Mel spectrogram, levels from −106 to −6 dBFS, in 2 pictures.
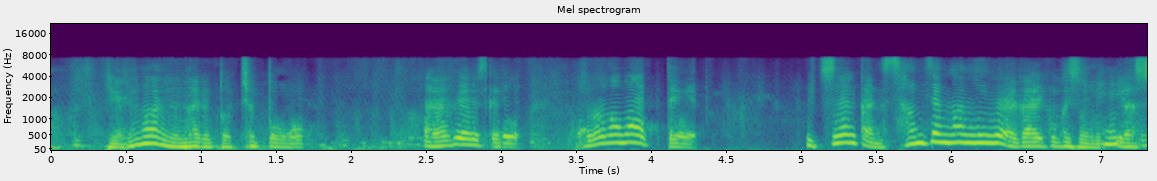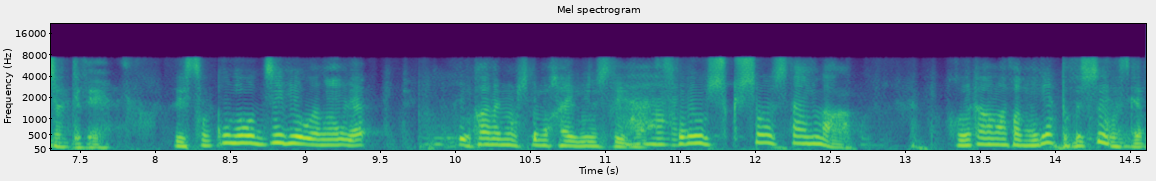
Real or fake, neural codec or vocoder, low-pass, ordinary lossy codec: fake; codec, 16 kHz, 1 kbps, FreqCodec, smaller model; 7.2 kHz; none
